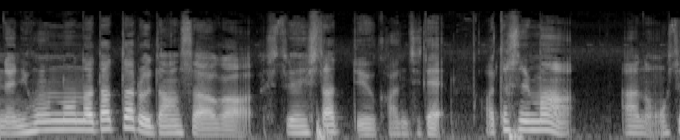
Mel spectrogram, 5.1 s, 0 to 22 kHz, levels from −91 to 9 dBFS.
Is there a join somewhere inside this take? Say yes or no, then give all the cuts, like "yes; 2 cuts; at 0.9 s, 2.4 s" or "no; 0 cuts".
yes; 1 cut; at 3.4 s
